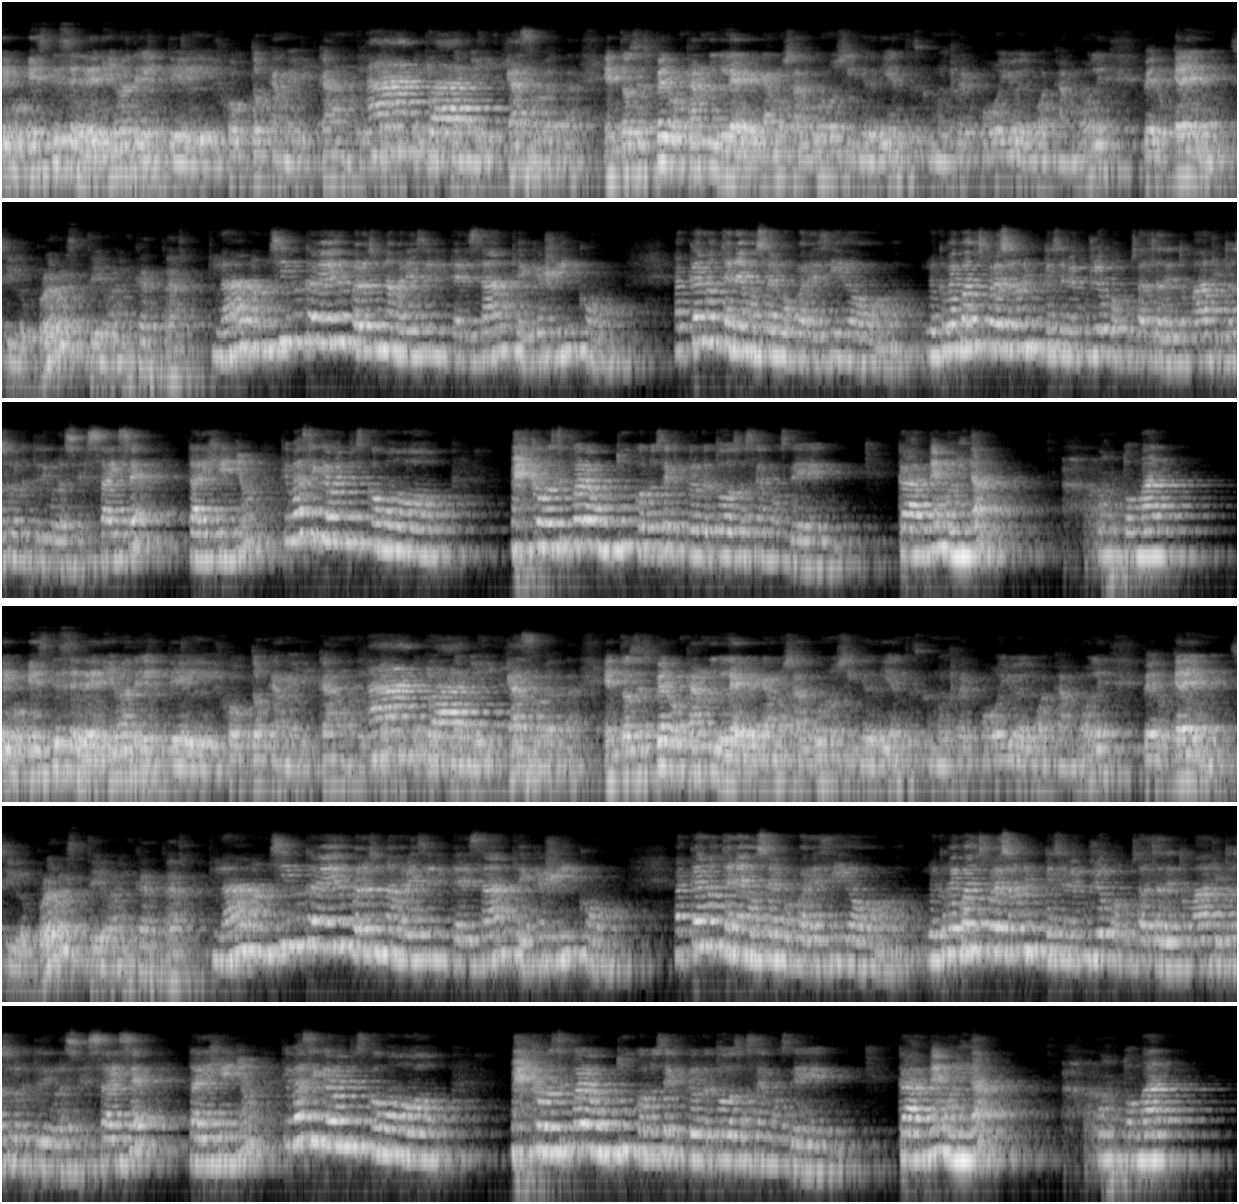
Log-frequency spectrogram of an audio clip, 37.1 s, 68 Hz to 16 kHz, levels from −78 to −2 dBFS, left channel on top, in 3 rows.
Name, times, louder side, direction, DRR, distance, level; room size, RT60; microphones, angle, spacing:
voice 1, 0.0-14.2 35.3-35.9, equal, ahead, -8 dB, 0.5 m, -22 dB
voice 2, 3.6-5.5 14.4-18.4 18.8-29.1 29.8-33.1 33.7-34.5 35.7-36.3, equal, 40° left, -6 dB, 1.2 m, -20 dB
6.6 x 2.7 x 2.5 m, 1.4 s
head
